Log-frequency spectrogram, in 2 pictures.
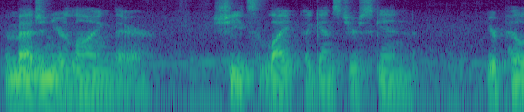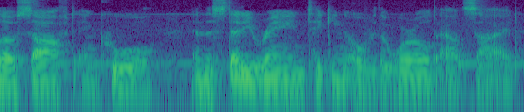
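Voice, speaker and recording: A man narrating a guided sleep meditation in a soft, soothing, unhurried manner. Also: very deep voice, poor audio. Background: steady rain sounds and soft background music.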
